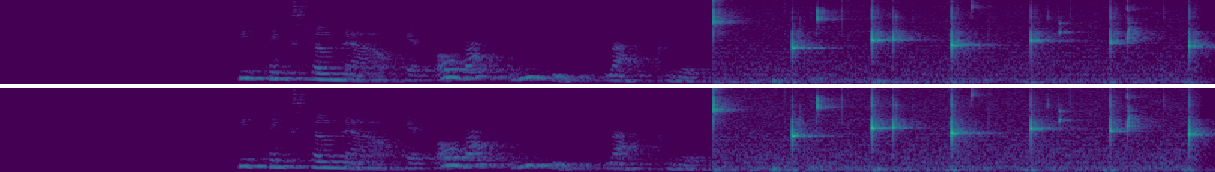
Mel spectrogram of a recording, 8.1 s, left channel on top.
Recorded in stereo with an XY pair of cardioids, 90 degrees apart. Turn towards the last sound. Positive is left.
turn(degrees=-35)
